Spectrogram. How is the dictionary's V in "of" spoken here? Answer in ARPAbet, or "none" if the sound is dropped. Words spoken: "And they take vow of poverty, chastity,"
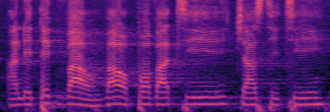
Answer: W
